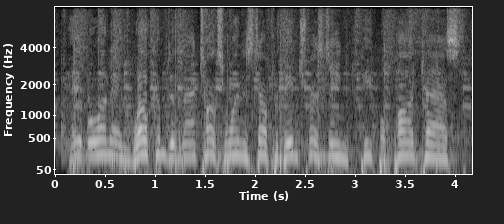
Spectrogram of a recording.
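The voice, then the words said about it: Hoarse, strained voice. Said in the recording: “that's the day that I lose my voice.”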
